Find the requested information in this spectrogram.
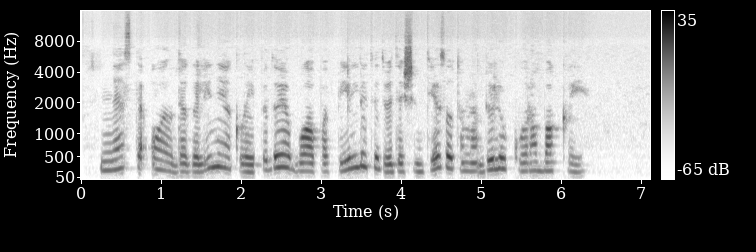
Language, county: Lithuanian, Vilnius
